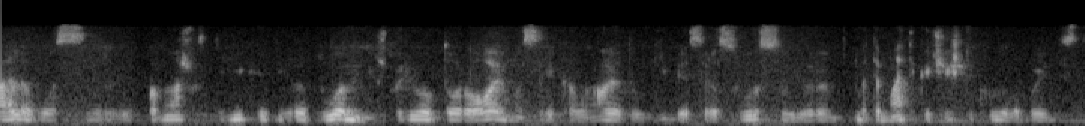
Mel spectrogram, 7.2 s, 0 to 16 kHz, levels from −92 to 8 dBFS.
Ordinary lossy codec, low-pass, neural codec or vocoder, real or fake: AAC, 48 kbps; 7.2 kHz; none; real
